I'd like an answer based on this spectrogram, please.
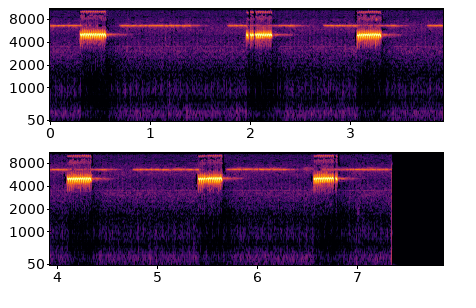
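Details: A jumping bush cricket (Orocharis saltator) on a warm late-summer evening in the Mid-Atlantic region gives its song: loud, single high peeps, each a short pure note, spaced about a second apart.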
